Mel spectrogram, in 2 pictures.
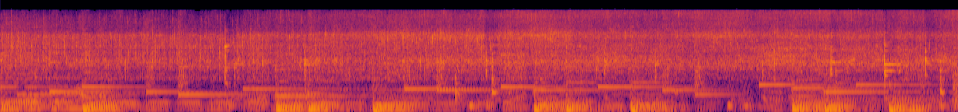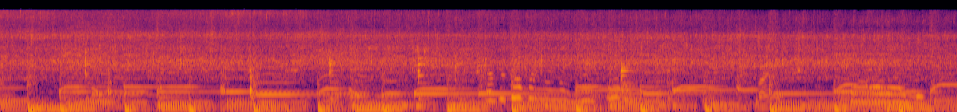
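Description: Whole shrimp and garlic frying in a stainless steel pot, sizzling steadily, while a wooden spatula stirs them with small knocks and scrapes against the pot.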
